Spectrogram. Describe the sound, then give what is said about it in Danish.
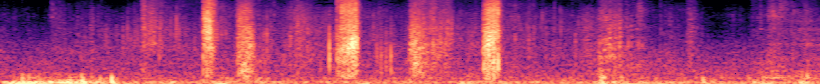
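Footsteps walk along a long forest path, a steady series of crunching steps at an even pace, with a low rumble underneath. “Og lige nu, der går jeg på en lang sti”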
